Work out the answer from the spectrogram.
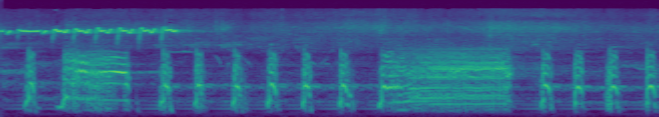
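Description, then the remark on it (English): A person posing as a cowboy chicken makes a quick rhythmic series of loud clucks broken by one drawn-out squawk midway, with no other voices. “I will not be able to have a civil conversation here if you keep clucking.”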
